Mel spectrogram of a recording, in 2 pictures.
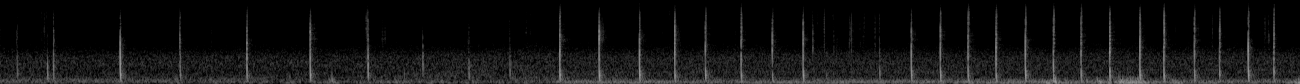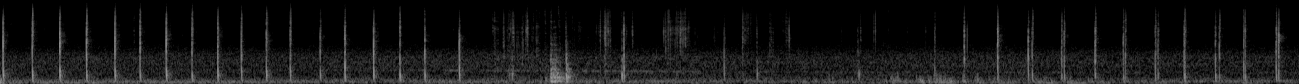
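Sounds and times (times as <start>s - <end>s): high heels clicking on concrete: 5.1s - 25.9s
dull thump: 18.2s - 19.1s.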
